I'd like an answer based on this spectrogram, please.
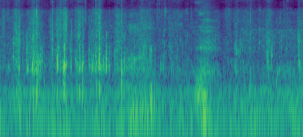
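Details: Pigs on a farm in Assam, India, giving short grunts about every half second, set against busy clicking, slurping and sloshing of feeding.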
